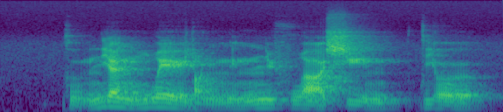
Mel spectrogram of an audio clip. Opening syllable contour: low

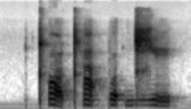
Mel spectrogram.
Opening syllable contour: falling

